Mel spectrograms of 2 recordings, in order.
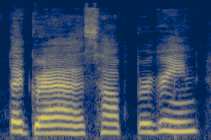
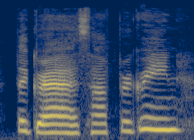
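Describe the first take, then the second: No difference in how they are said.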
